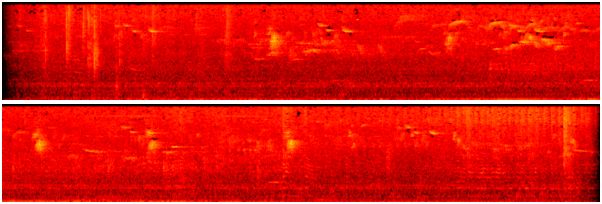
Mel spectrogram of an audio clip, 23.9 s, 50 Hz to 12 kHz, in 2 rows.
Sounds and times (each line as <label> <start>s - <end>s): birds 0.0s - 23.9s
bees 0.1s - 23.9s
